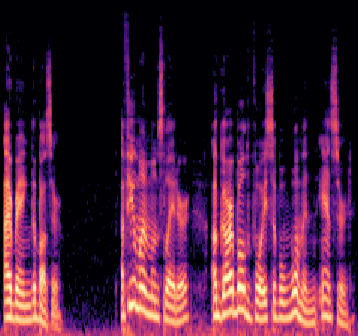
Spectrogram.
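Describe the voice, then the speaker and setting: A man reads fiction aloud with theatrical flair and a very lively melody. His voice sits a little high, and the sound is dry with hardly any room. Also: fairly quick, no room sound. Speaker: amateur audiobook reader. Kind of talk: expressive scripted story narration.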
